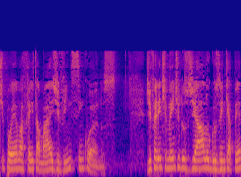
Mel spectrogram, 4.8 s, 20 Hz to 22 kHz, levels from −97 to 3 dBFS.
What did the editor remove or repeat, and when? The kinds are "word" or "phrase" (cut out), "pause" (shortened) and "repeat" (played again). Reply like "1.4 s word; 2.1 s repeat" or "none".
3.8 s word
